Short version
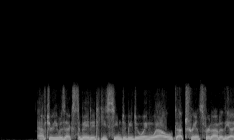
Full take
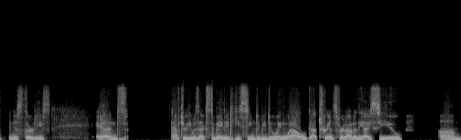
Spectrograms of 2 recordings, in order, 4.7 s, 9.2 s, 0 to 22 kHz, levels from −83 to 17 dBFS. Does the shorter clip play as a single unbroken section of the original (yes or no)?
yes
